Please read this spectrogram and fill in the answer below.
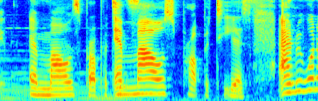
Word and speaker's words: Emmaus: Emmaus Properties.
